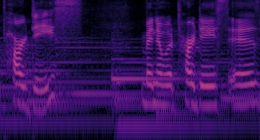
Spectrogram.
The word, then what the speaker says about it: Pardes: It sounds like paradise.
